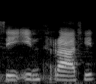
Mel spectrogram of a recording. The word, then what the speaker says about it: ศรีอินทราทิตย์: คำ ที่ 12 * ศรีอินทราทิตย์ อ่าน ว่า ขุน ศรีอินทราทิตย์ นะ คะ อ่ะ ก็ อ่าน ได้ สอง แบบ อีก แบบ ก็ อ่าน ได้ ว่า ขุน ศรีอินทราทิตย์ แบบ นี้ ก็ ได้ นะ คะ อินทรา อิน ทะ รา ก็ ได้ แล้ว ก็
